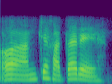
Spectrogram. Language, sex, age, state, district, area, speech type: Goan Konkani, male, 18-30, Goa, Tiswadi, rural, conversation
